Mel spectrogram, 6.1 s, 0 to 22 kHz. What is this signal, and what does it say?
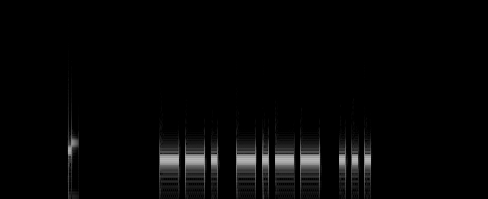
Morse code, heard as a keyed tone, about 15 wpm, 700 Hz. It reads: GYS
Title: USA Call Sign Postfixes - 3 Letters 15wpm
